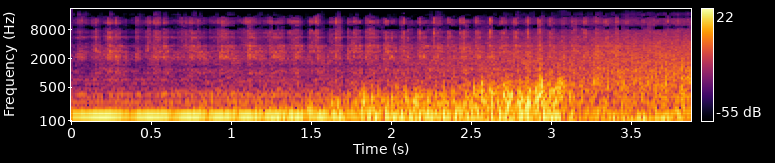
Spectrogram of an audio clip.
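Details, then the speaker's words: 1969 GE W25 box fan heard from the back: strong steady low hum under the airflow from loose motor windings, which GE fans are famous for; otherwise runs well for its age. "Let's go ahead and get started from the back, see if you can hear the loose windings from here."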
